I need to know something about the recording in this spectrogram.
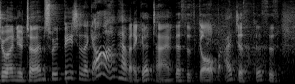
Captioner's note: none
